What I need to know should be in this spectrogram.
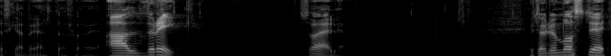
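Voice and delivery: ordinary talk, nothing marked

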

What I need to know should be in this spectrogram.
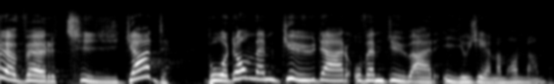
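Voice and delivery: ordinary delivery

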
